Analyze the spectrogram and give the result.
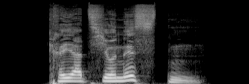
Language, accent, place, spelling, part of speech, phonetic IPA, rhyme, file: German, Germany, Berlin, Kreationisten, noun, [kʁeat͡si̯oˈnɪstn̩], -ɪstn̩, De-Kreationisten.ogg
- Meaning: inflection of Kreationist: 1. genitive/dative/accusative singular 2. nominative/genitive/dative/accusative plural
